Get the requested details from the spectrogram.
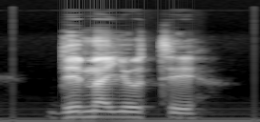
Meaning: to unswathe; unswaddle
- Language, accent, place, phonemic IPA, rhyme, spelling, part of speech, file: French, France, Lyon, /de.ma.jɔ.te/, -e, démailloter, verb, LL-Q150 (fra)-démailloter.wav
